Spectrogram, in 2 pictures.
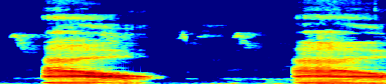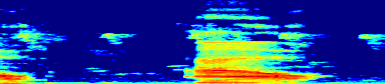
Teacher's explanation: Ow has long sound. Open your mouth and close it slowly in O shape while you pronounce this vowel. You feel vibration at the back of your tongue.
